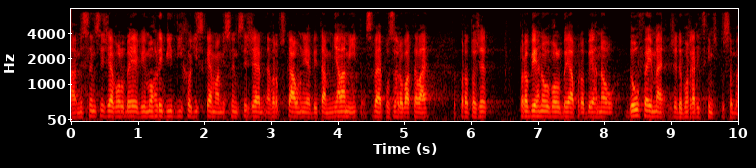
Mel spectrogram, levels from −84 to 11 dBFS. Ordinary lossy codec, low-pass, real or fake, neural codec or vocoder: none; 7.2 kHz; fake; vocoder, 22.05 kHz, 80 mel bands, WaveNeXt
